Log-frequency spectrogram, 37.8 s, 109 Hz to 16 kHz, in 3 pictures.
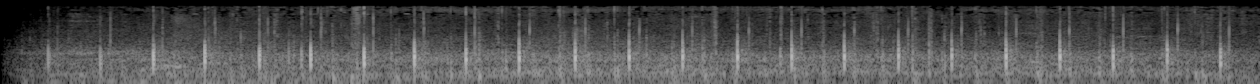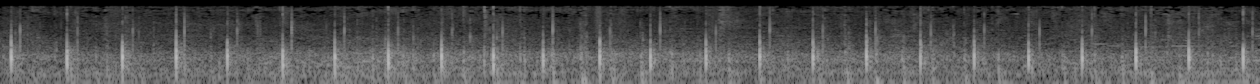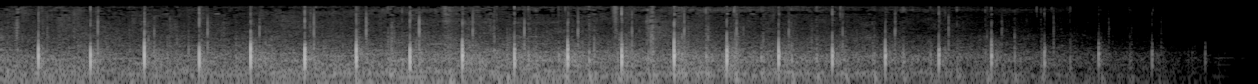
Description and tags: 2 heels and a wheel case
steps are slaming on an airport floor followed by a wheeled case. Close up recording, the heels a little on the left and the case on the right hand side. Smooth voices arround and two ring tones.
Brest, France, 2012
Recorder with Schoeps AB ORFT
recorded on Sounddevice 744T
